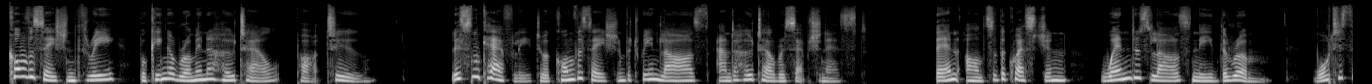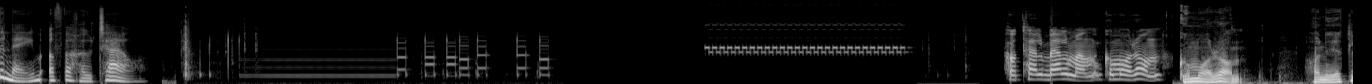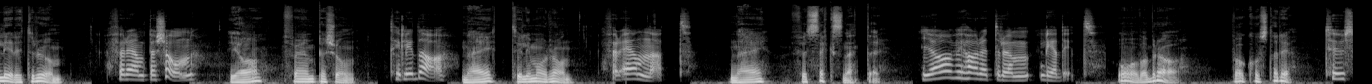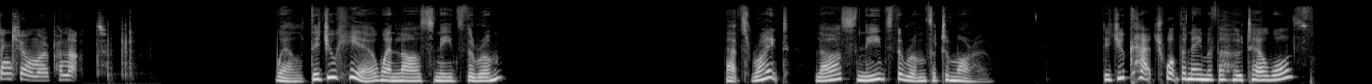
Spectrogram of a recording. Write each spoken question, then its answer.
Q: What is the name of the hotel?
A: Yes, it's Hotel Bellman.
